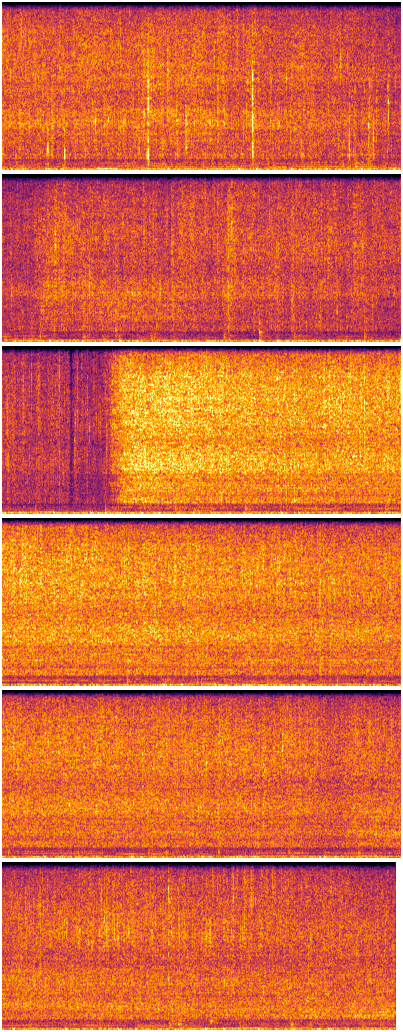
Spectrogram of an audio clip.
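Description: Bacon and spinach sizzling in a hot frying pan, a steady crackling hiss. About eleven seconds in, the sizzle turns suddenly louder and hissier and stays that way.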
